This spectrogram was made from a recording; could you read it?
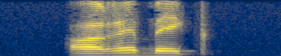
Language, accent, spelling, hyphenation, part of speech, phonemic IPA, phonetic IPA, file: Armenian, Eastern Armenian, աղեբեկ, ա‧ղե‧բեկ, adjective, /ɑʁeˈbek/, [ɑʁebék], Hy-աղեբեկ.ogg
- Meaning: with streaks of grey, grey-flecked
